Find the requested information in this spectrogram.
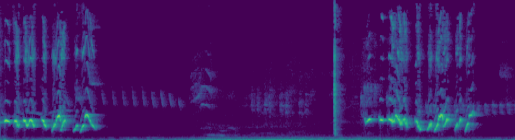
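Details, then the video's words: White-rumped shama giving ketrekan, meant to provoke emotion: two bursts of rapid, buzzy, descending chattering notes about a second long, separated by a pause with a low rumble and a single sharp click. "Ketrekan Murai Batu Untuk Merangsang Emosi"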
